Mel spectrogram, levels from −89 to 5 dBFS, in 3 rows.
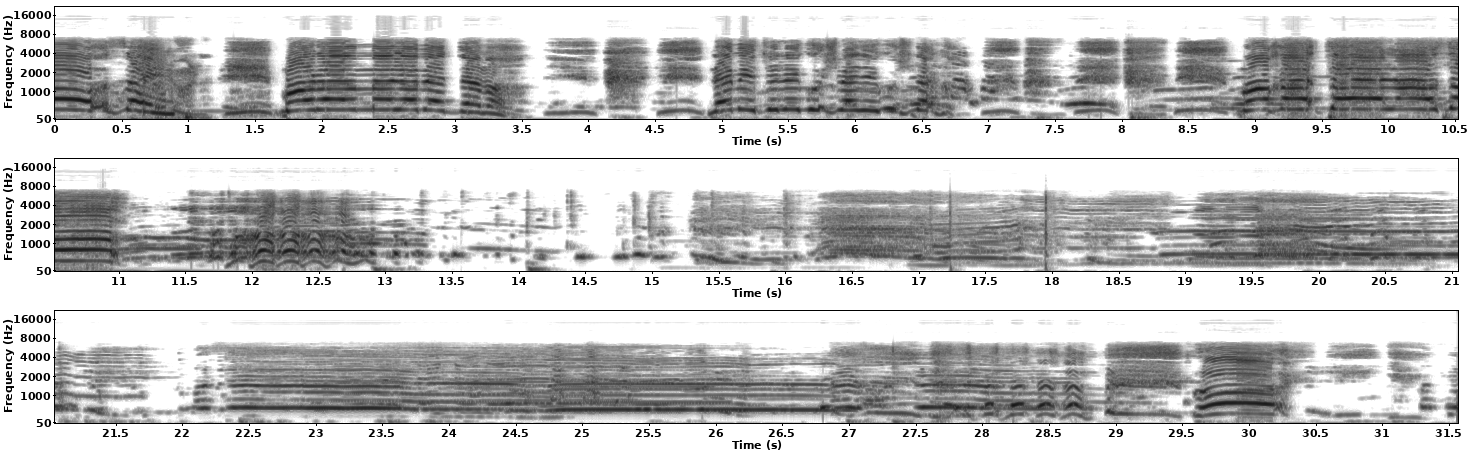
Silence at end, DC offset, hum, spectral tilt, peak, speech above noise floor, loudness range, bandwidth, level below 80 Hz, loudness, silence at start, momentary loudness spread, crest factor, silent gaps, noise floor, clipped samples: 0 s; under 0.1%; none; -2 dB/octave; -2 dBFS; 26 dB; 13 LU; 7.4 kHz; -44 dBFS; -11 LUFS; 0 s; 20 LU; 12 dB; none; -36 dBFS; under 0.1%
